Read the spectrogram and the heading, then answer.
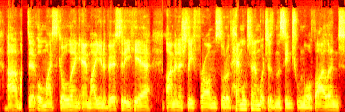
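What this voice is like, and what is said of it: New Zealand accent. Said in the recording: “as you probably picked up from my accent, uh, I am born and raised in New Zealand”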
